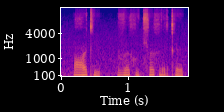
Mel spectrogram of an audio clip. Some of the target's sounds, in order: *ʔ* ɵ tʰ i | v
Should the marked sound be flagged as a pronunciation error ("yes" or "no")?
yes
